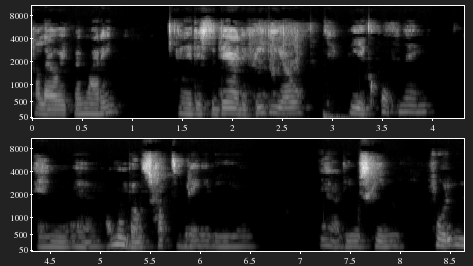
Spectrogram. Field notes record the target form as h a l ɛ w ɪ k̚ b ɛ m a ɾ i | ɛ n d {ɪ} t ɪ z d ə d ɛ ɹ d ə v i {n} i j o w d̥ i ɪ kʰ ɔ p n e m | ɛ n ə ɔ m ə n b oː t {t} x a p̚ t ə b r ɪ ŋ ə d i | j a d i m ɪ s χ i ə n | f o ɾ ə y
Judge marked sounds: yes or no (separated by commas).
yes, no, no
